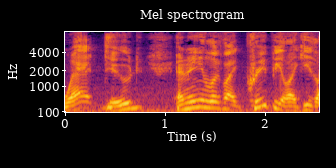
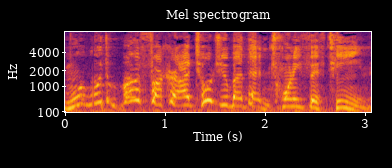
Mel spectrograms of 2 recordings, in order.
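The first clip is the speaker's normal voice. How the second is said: excited; 11 semitones higher than usual. Real, not acted. Excited outburst about aliens.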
